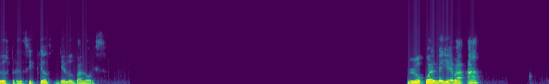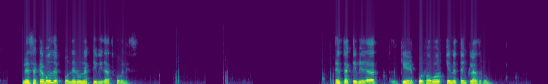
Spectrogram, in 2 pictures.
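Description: A middle-aged man speaks calmly in bursts through an online call.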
